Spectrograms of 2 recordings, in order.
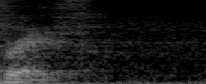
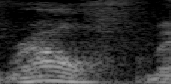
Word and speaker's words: Ralph: The motherfucker's name is Ralph, man. – I believe he pronounces Rafe. I don't care how he pronounces it.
